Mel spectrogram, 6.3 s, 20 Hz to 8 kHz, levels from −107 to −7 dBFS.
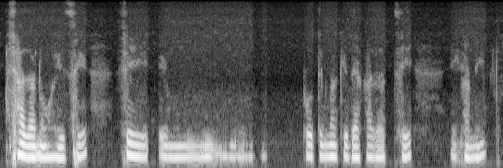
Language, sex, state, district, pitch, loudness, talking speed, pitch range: Bengali, female, West Bengal, Jalpaiguri, 155 Hz, -18 LUFS, 85 wpm, 150-160 Hz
